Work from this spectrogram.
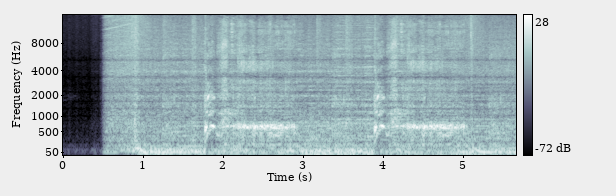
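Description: Stray dogs in a city street in India, barking in two clear bursts at steady spacing over a constant roar of traffic and street noise, fairly near.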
